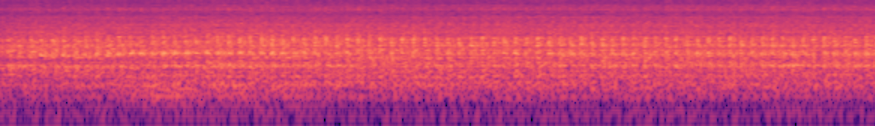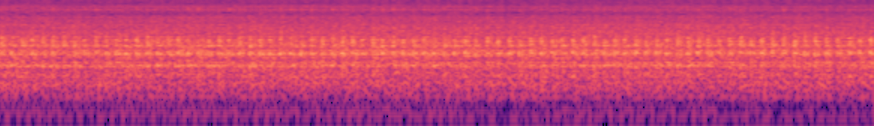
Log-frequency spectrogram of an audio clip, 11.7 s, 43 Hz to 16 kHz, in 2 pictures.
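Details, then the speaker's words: Honda Bros 160 motorcycle engine running at steady speed: a hard, dry, rapid knocking over the engine's usual valve clatter, which is not normal; abnormal engine knocking. "Mano esse motor 160 já é barulhento tá ligado mas esse barulho assim batendo seco desse jeito não é não é normal não tá ligado rapaziada"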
